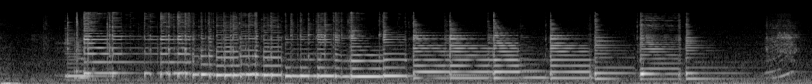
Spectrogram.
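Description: Solo F-style mandolin picking a melody, starting about a second in. It uses rapidly repeated picking on held notes, then separate plucked notes and two-note chords.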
